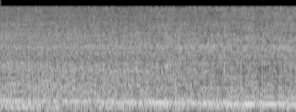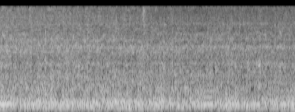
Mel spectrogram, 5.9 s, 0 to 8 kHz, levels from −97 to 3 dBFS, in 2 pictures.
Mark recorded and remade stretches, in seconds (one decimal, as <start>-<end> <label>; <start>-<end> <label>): 0.0-1.0 recorded; 1.0-5.9 remade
